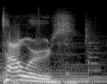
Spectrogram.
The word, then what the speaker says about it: TTWWRRSS: Et du côté anglophone, on retrouve un groupe qui s'écrit TTWWRRSS. – Qu'est-ce que c'est ça? – C'est Towers.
